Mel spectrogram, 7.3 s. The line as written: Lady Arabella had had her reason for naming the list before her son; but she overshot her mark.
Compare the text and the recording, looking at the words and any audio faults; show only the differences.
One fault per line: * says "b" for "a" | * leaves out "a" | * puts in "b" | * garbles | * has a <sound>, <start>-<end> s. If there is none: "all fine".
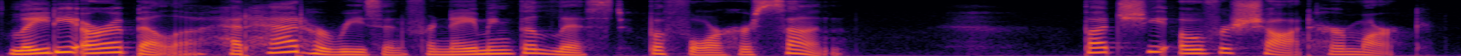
all fine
